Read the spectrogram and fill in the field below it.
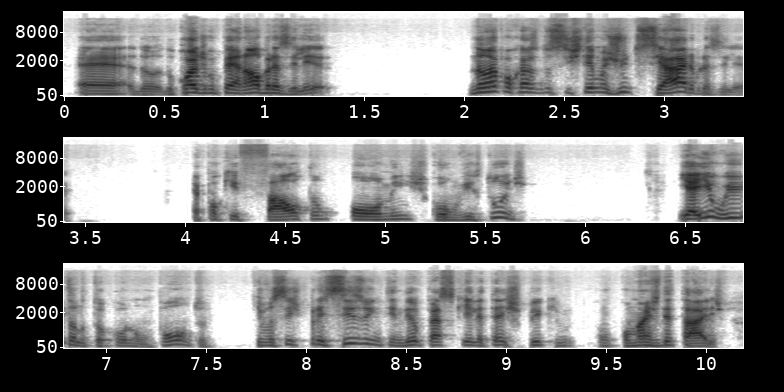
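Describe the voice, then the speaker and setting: A man's voice: mid-range voice, a bit bright, no room sound. A man hosts a live studio show and talks at a racing clip. His delivery is heated and emphatic, driving his points home by repeating them. The sound is close and dry. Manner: rapid, emphatic, repetitive, crude jokes. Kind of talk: heated political commentary.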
